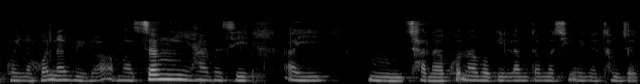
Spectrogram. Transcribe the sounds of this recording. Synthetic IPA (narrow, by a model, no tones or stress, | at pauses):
kʰojnɐhot̚nɐbibɐːmɐzɐŋːiɦajbɐsiɐj | sʰanakʰot̚nɐbɐɡilɐmdɐmɐsiojnɐtʰɐmza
